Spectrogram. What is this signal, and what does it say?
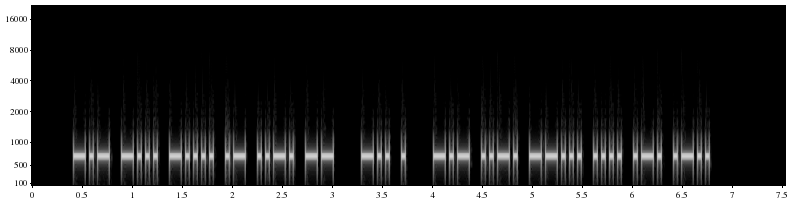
Morse code, heard as a keyed tone, about 29 wpm, 700 Hz. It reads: KB6AFM DE KF7HRL
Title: USA Callsign DE Callsign - 6 Characters - 30wpm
